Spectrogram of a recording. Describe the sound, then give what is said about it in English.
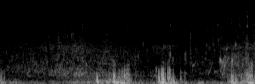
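Cold water sloshes and laps in irregular bursts against a steady low rumble of wind, with a few louder splashy surges near the end. “So this is the water.”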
